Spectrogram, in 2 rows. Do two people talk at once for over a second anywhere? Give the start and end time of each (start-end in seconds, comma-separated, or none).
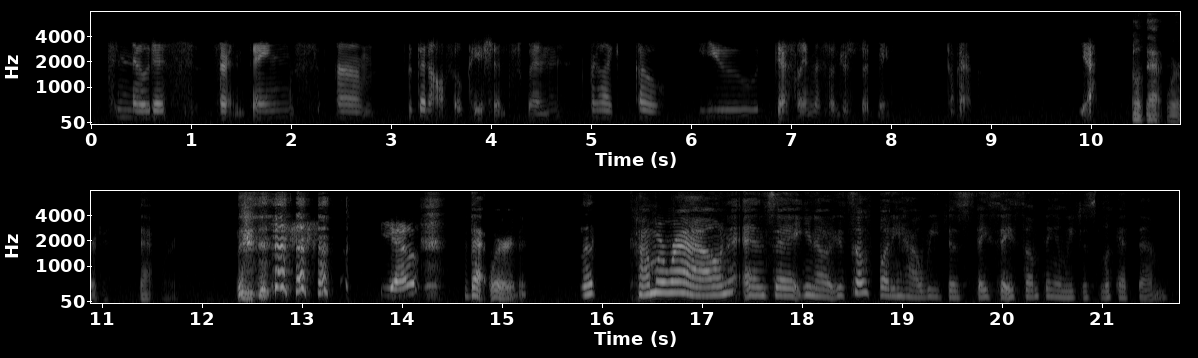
none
